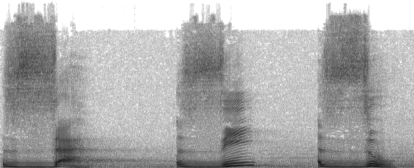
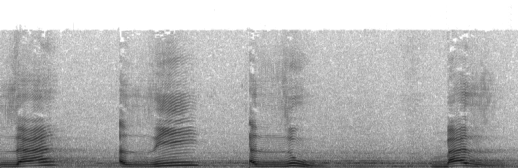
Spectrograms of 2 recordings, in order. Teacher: ketika kita mengucapkan huruf za, suara kita mengalir, akan tetapi nafas tidak boleh mengalir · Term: al-jahr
